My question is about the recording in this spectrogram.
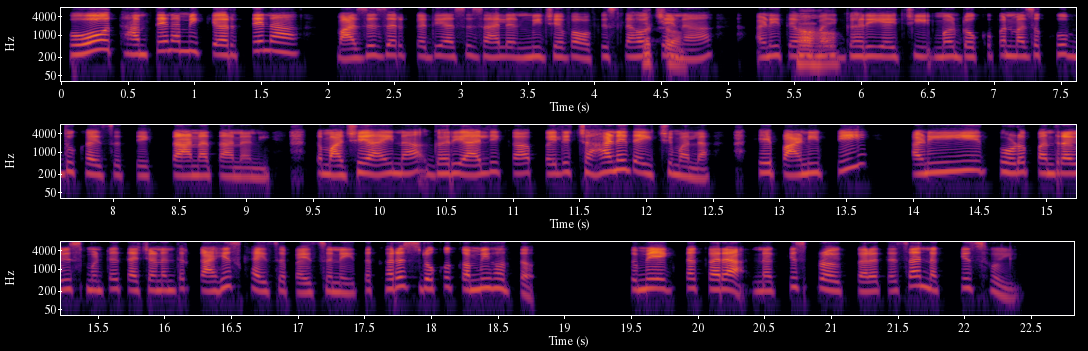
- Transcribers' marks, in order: tapping
- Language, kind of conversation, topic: Marathi, podcast, सामान्य दुखणं कमी करण्यासाठी तुम्ही घरगुती उपाय कसे वापरता?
